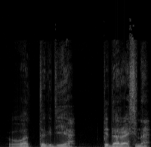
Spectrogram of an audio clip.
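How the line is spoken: Trash can whispering. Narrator (Russian): прошептал мусорный бак

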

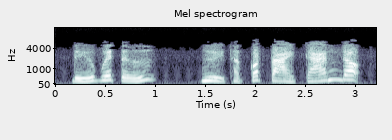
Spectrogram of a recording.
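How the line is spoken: Smiling. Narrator (Vietnamese): Thái Hậu mỉm cười nói

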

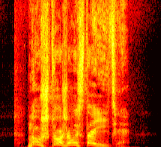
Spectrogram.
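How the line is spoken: Joyful, cordial exclamation. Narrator (Russian): радостно воскликнул Фрайс, стараясь как можно искренне показать свое радушие

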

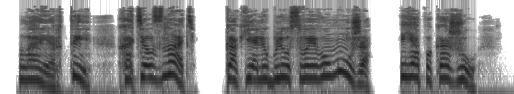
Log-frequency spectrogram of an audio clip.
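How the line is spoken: Alternating whispers and shouts. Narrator (Russian): То шептала, то кричала я, пытаясь ускользнуть от болезненных ласк

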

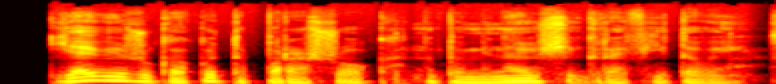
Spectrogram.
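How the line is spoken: Plain. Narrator (Russian): сказал Митч

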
